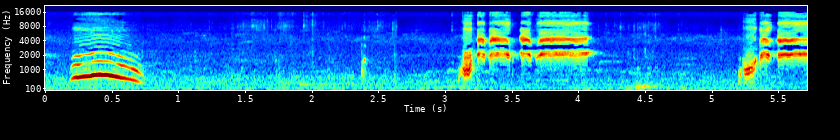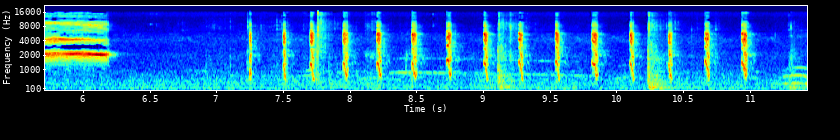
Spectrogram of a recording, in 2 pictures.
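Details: Talking pet parrot calling indoors: one arching whistled note, then two harsh, noisy squawks, followed by a rapid run of sharp clicking sounds.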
